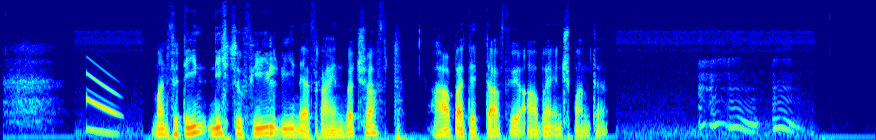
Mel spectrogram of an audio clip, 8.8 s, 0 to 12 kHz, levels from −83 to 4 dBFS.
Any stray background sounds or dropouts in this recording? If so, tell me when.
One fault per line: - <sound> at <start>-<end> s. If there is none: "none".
- chirp at 0.9-1.3 s
- throat clearing at 7.0-8.1 s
